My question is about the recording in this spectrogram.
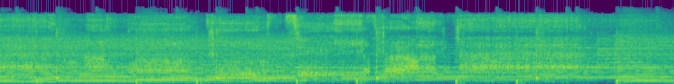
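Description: Blackened drone doom metal: heavily distorted electric guitar holding long low notes that change every few seconds, under a dense wall of noise with occasional short hits.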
